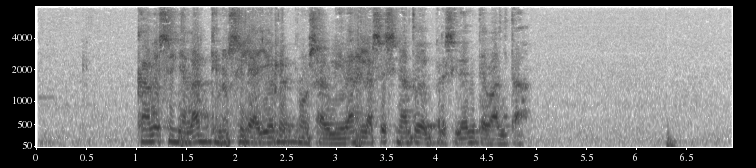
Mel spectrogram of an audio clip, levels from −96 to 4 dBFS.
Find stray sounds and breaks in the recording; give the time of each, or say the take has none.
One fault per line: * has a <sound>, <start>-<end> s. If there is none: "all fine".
all fine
